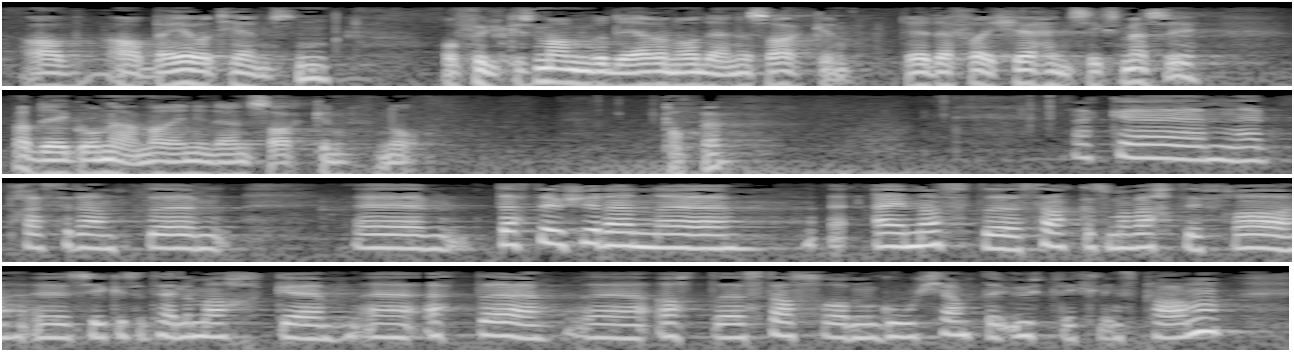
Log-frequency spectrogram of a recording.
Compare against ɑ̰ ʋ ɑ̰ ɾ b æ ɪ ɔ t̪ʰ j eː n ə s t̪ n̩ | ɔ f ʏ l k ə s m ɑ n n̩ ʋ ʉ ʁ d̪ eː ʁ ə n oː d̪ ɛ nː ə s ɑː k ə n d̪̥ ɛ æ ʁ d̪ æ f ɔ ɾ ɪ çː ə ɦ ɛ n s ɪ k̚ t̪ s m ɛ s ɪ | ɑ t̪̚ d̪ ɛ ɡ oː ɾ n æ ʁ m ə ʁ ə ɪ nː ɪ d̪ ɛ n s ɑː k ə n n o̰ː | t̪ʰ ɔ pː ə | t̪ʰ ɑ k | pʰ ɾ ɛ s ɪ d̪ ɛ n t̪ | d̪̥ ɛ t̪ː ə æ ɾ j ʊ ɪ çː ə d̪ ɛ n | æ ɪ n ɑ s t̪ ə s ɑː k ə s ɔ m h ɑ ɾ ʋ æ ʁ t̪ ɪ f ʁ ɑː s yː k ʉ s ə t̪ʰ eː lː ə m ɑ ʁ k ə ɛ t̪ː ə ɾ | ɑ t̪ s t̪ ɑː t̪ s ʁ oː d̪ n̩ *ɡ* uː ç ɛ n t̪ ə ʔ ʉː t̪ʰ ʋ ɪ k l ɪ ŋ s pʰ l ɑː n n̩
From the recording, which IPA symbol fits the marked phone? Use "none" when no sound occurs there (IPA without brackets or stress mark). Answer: ɡ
